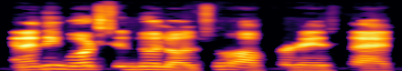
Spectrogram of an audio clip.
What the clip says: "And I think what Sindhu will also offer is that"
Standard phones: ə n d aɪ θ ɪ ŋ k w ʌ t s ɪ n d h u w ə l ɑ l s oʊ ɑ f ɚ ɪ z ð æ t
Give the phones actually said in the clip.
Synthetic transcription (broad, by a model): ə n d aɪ t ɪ ŋ k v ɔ t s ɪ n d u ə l ɑ l s oʊ ɑ f ɚ ɪ z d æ t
